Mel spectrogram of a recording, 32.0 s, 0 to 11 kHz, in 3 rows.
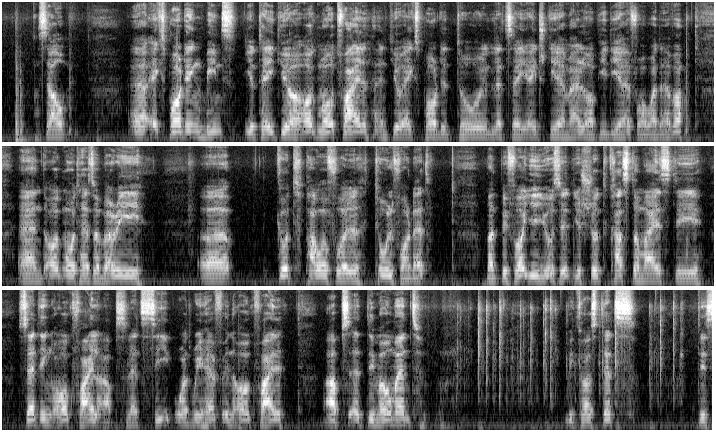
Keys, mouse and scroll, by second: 23.9 click, 27.8 click, 28.6-31.6 typing, 31.8 Return.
